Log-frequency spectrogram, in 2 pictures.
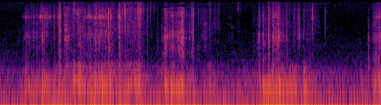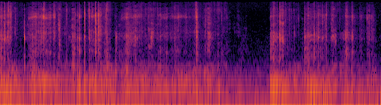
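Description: A palm-sized, speckled solid green soap bar, held in the fingers of a hand with dark painted nails, is shaved and scraped with a metal blade, and its curls fall onto a wooden surface. Bursts of crisp, crinkly scraping with bright high edges and a soft low rumble come in several strokes separated by brief quiet pauses.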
